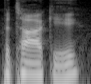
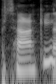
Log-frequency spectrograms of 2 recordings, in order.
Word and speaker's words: Pitaki: First of all, Shane is in a band called Shape Pitaki. I don't know how to spell it, but Yeah.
